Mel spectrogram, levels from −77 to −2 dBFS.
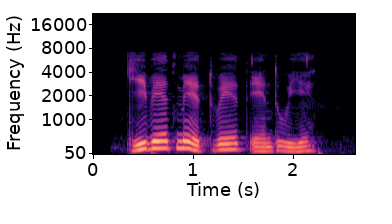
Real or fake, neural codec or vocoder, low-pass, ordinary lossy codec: real; none; 7.2 kHz; MP3, 96 kbps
